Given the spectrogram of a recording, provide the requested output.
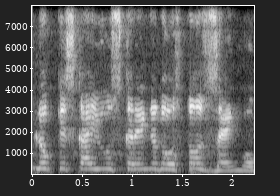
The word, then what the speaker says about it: Django: की बात करें तो जंगो है ठीक है इसमें डी दोस्तों साइलेंट होता है और डी हमेशा स्मॉल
